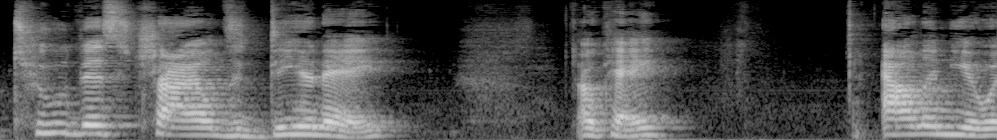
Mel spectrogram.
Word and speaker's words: Yu Menglong: Alanu as we're saying it or you men long as it's pronounced in his language.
